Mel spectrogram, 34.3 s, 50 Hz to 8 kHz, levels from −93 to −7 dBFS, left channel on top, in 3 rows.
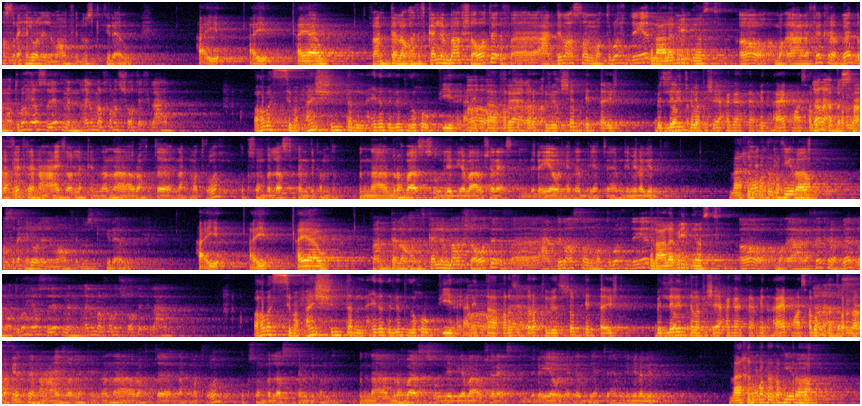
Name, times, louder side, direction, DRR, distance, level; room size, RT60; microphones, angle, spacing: voice 1, 0.0-1.7 4.1-4.3 4.9-8.7 8.9-9.2 9.8-13.7 17.6-19.3 20.1-20.8 22.2-27.4 27.6-31.7 32.8-33.7, left 3 dB, 45° left, 9 dB, 0.5 m, -25 dB
voice 2, 2.6-3.0 3.3-3.6 3.9-4.3 8.6-9.8 14.8-19.6 20.2-23.1 32.6-33.7, right 1 dB, 25° right, 8 dB, 0.5 m, -23 dB
12.5 x 5.5 x 8.2 m, 2.1 s
head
